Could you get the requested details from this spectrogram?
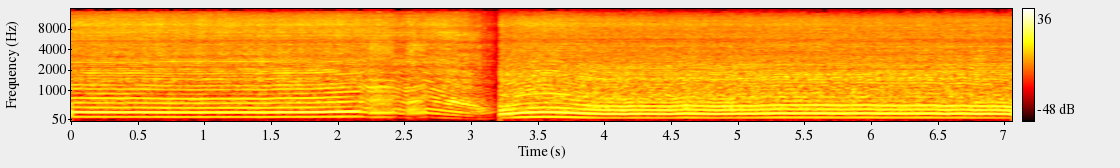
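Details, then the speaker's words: Poulan 3818 38cc chainsaw with 18in bar, after carburetor adjustment to cure bogging; high, steady scream that sags briefly as the chain bites into the log then picks straight back up, now cutting properly. "anyways I'm back in the shop with it it runs pretty good it's not going to cut like a steel or aavara but for poing this size it's about as best as I'll get it"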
